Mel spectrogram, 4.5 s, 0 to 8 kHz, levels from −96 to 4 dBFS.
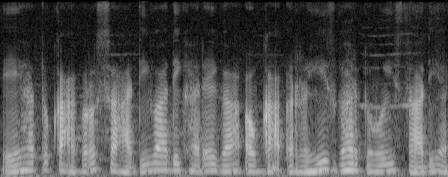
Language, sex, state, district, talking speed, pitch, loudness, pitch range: Chhattisgarhi, male, Chhattisgarh, Sarguja, 200 wpm, 105 Hz, -25 LUFS, 100-120 Hz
